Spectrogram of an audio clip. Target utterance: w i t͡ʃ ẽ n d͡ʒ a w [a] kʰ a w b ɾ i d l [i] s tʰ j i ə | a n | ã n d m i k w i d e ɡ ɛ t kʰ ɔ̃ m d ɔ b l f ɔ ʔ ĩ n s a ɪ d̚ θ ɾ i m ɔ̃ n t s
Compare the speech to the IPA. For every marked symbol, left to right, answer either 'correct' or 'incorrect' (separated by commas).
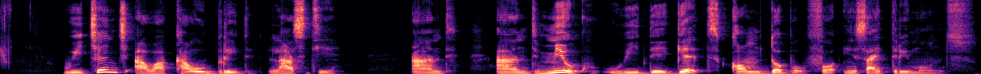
correct, incorrect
